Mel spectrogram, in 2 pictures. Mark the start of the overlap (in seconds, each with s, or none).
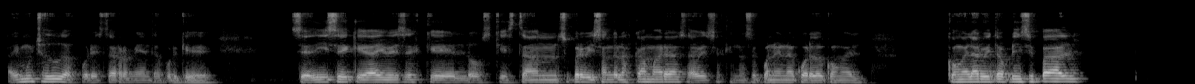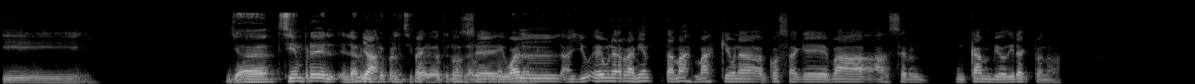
15.5 s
